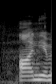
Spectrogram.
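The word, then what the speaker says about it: Anja: I can be found at Anya Monique on Instagram, and my name is spelled weird. It's A-N-J-A.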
